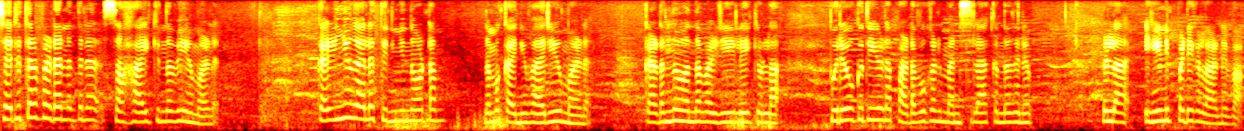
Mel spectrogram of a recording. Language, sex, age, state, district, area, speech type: Malayalam, female, 30-45, Kerala, Idukki, rural, spontaneous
